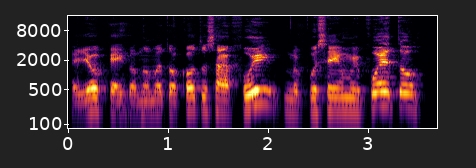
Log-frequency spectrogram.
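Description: Chatty Dominican man, slightly high voice. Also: unhurried. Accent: Dominican Spanish. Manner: relaxed and chatty, imitates sounds. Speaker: guest, Olympic swimmer. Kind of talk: casual storytelling.

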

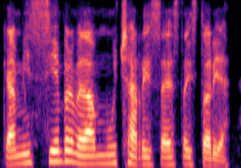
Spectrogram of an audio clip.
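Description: A young man with a Mexican accent telling a funny story in casual chat, animated, often laughing and acting out what he said. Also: medium pitch, fairly quick, no room sound. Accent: Mexican Spanish. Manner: animated, laughs often, acts out his own lines.

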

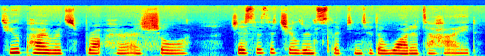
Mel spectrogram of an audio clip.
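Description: Woman whispering a bedtime story, breathy and gravelly, dry close sound. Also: fairly high pitch, level tone, dry recording, low-quality recording. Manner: soft, slow, hushed.

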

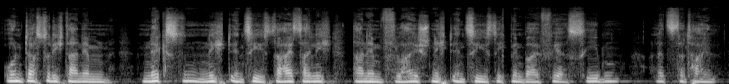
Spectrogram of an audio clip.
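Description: A man's voice: mid-range voice, steady tone, moderate pace, hardly any pauses, slightly rough. A man, a pastor, preaching a sermon. He reads Bible verses aloud, explains them, and turns to his listeners directly with rhetorical questions and asides.

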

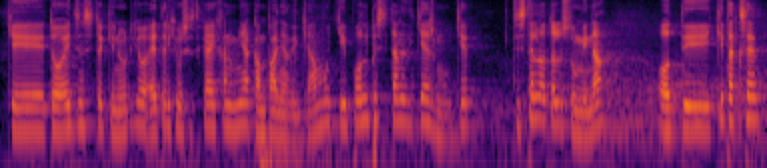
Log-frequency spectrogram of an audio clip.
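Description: A man talks fast and loose on a business podcast, his voice sitting fairly high. He restarts his sentences often and gets worked up as he goes. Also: a little hiss or hum. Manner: excitable, swearing, retelling frustration with many restarts. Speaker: podcast co-host, freelance ads marketer. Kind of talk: casual podcast chat.

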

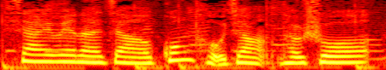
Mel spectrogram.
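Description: A woman hosting a comedy show, reading out listener jokes in a lively storytelling way and chuckling through the punchlines. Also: fairly high pitch, brisk, music in the background. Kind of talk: comic storytelling.

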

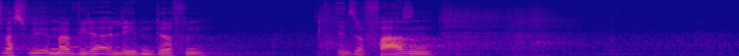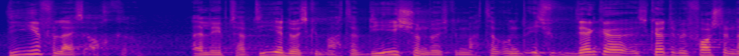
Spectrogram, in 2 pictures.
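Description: A man preaching a sermon, retelling the story casually and voicing the figures with lively quotes. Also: medium pitch, long reverb tail. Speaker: pastor.

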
